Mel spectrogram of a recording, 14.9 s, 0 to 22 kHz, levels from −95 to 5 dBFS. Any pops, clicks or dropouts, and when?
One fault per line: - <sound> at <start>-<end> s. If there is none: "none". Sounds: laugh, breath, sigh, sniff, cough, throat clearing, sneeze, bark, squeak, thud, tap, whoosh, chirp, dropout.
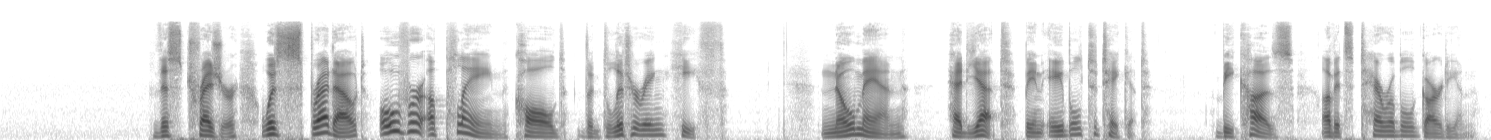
none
